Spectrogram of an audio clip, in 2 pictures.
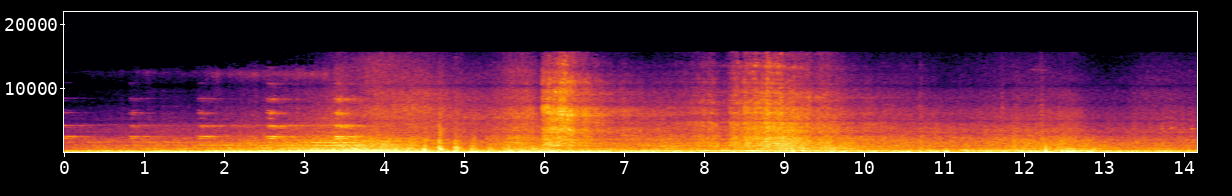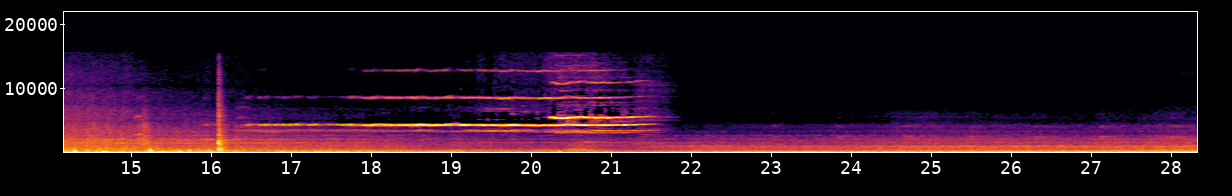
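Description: Metra commuter train, a diesel locomotive with stainless bilevel passenger cars, passing close by with loud rolling noise from its wheels on the rails. Two-thirds of the way through, a high, piercing squeal of steel on steel with several tones sets in for about five seconds and cuts off suddenly. It is followed by a steady low rumble.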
